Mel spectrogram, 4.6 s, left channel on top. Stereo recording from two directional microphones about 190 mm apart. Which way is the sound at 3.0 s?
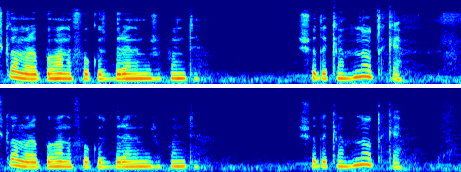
Centre (ahead or behind).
